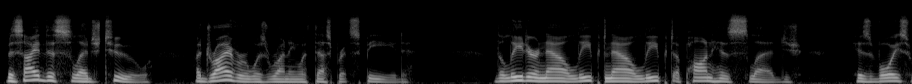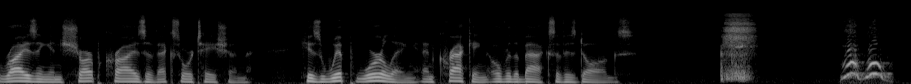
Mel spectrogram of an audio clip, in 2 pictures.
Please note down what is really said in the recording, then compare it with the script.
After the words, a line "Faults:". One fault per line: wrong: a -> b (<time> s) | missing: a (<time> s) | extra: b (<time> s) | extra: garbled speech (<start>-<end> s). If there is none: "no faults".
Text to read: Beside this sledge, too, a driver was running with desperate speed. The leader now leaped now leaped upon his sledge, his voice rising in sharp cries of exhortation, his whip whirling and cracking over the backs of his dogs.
Beside this sledge, too, a driver was running with desperate speed. The leader now leaped now leaped upon his sledge, his voice rising in sharp cries of exhortation, his whip whirling and cracking over the backs of his dogs.
Faults:
no faults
